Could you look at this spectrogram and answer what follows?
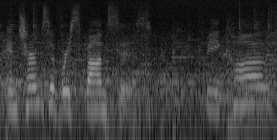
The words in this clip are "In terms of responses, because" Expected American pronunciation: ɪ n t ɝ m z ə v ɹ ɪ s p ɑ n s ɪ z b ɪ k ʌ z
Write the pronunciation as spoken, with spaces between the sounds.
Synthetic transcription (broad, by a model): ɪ n t ɝ m z ə v ɹ ɪ s p ɑ n s ɪ z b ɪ k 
